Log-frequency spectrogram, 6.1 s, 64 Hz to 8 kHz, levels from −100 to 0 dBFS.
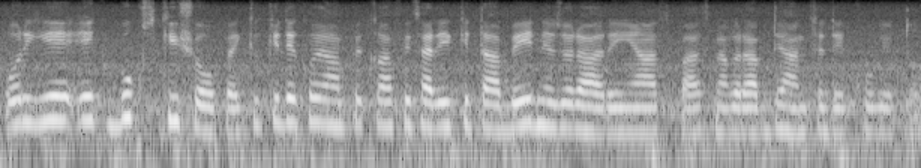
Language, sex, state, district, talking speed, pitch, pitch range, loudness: Hindi, female, Haryana, Rohtak, 255 wpm, 210 Hz, 185-230 Hz, -16 LUFS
